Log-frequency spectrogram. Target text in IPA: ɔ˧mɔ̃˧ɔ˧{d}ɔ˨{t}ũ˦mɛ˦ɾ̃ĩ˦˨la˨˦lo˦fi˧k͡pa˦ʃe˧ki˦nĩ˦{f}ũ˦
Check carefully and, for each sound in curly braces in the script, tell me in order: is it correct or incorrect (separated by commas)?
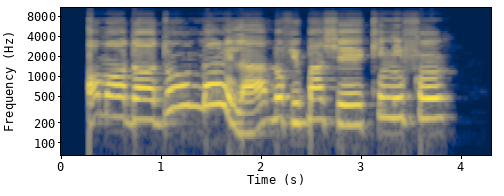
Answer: correct, incorrect, correct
